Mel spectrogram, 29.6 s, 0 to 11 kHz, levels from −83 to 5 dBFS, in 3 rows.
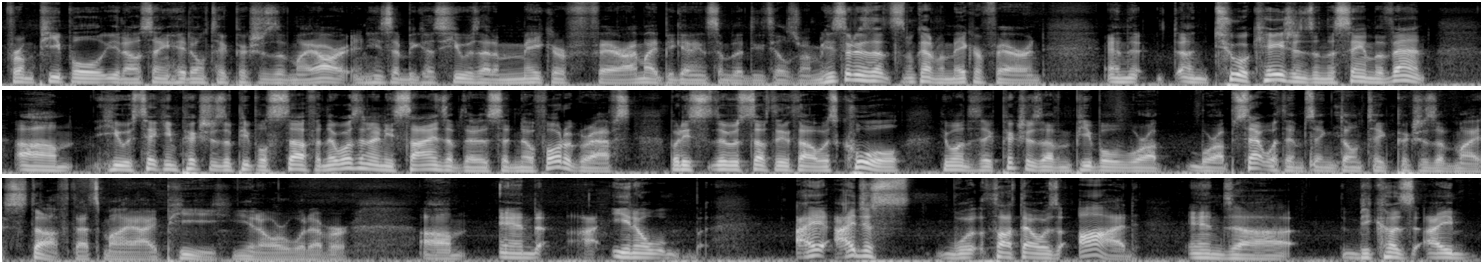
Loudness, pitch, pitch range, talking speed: -20 LUFS, 100 Hz, 90-120 Hz, 255 wpm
